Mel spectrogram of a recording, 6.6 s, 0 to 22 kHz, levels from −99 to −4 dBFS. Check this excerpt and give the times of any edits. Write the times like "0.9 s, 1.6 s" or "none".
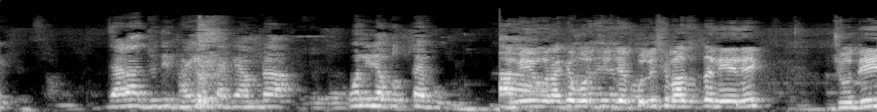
3.7 s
